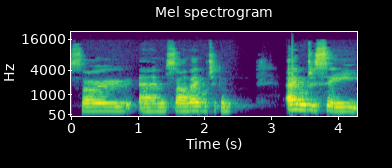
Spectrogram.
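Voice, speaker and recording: Dark and mellow in tone, a woman with an Australian accent speaks at a fairly low pitch. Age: 60s. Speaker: retired nurse. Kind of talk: interview. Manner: halting.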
